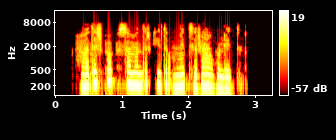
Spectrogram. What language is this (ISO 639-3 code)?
pus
